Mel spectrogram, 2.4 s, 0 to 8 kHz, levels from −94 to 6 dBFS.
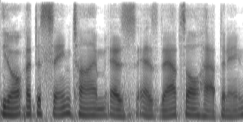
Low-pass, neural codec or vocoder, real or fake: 7.2 kHz; codec, 16 kHz, 1 kbps, FunCodec, trained on LibriTTS, 50 frames a second; fake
